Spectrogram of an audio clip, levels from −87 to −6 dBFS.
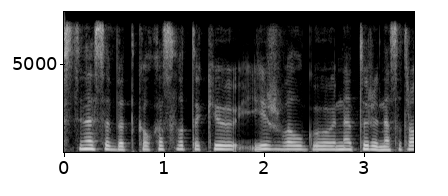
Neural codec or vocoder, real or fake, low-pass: vocoder, 44.1 kHz, 128 mel bands every 512 samples, BigVGAN v2; fake; 7.2 kHz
